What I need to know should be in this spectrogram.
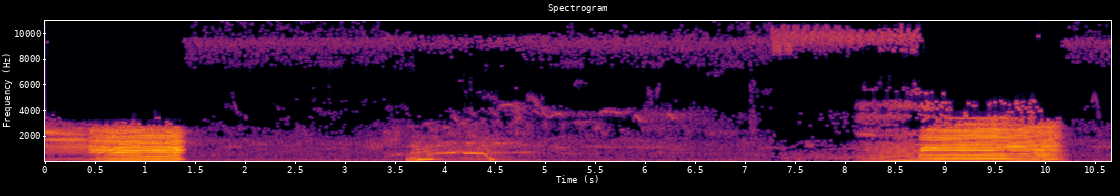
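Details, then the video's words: Large bull in Pakistan lowing: two long, deep, harmonic-rich moos about seven seconds apart, with a shorter, rougher, rising call between them over a faint steady background. "Biggest Bull sound"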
